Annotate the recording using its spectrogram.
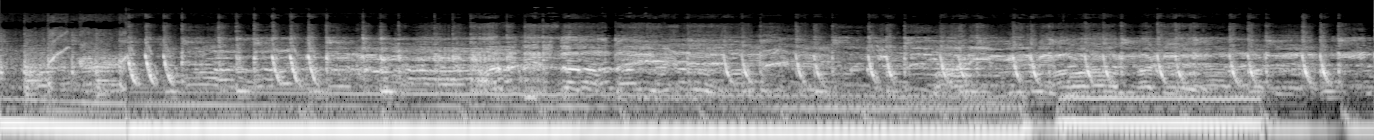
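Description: Loud electronic DJ music played through a roadshow sound system of stacked horn loudspeakers driven by amplifier racks, with very strong held bass notes that change pitch near the end.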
